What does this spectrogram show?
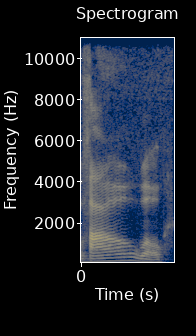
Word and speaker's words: vowel: So vowel. Might be helpful to break it up into 2 syllables. Vow has the ow vowel, and the anchor for ow is the ow vowel, like brown cow.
